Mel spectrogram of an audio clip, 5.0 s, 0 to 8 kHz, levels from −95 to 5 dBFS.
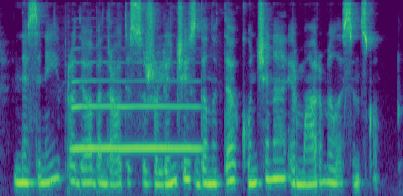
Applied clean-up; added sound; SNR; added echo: none; Wind instrument, woodwind instrument; 3 dB; none.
